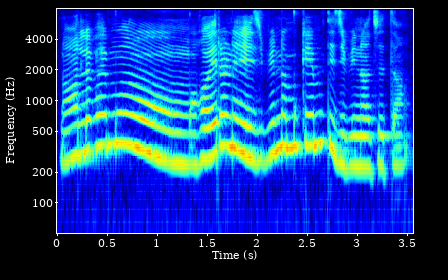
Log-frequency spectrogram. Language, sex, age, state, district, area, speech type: Odia, female, 18-30, Odisha, Kandhamal, rural, spontaneous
